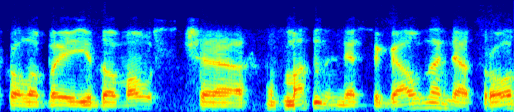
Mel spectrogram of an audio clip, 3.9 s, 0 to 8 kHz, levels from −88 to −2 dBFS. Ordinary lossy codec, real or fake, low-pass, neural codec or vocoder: Opus, 16 kbps; real; 7.2 kHz; none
